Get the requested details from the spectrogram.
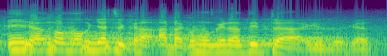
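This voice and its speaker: A man's voice: a little high, very animated, brisk, darkish tone. Lecturing man in an echoey classroom. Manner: casual conversational lecturing with fillers and self-corrections. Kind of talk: university lecture. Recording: echoey classroom, faint room noise.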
